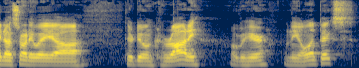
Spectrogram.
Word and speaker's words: karate: it's a martial art karate or as it's pronounced in japanese karate which means empty hand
